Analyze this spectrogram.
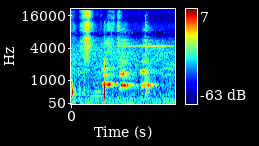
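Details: Schnauzer whining to wake up the woman who cares for him, indoors: one short sharp yelp, then thin, steady high whimpers drawn out over about a second, with a low background hum.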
